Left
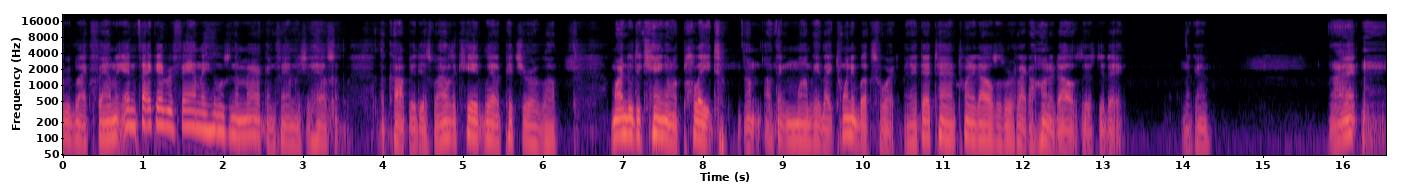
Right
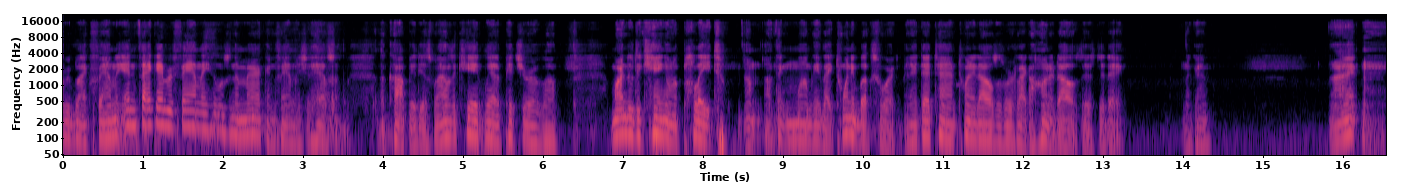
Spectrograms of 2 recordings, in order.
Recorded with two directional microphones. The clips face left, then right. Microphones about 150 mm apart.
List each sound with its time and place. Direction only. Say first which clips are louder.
0.0 s speech: left 8 dB; 30° left (ahead or behind)
15.8 s speech: left 8 dB; 35° left (ahead or behind)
